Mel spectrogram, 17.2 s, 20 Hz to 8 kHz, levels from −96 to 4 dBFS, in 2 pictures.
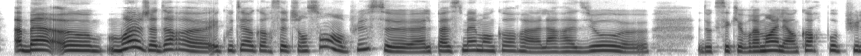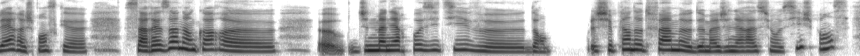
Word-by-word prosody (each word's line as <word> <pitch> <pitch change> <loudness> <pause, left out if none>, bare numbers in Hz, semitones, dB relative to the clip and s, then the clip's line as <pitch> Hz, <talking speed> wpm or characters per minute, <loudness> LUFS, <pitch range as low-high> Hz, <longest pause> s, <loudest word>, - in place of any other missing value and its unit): Ah, 235 - +6
ben, 255 +2 +6 0.2
heu, 225 -3 +3
moi 305 +12 +5
j'adore, 260 -1 +1
heu, 205 -7 +1
écouter 220 +3 -3
encore 215 -3 -2
cette 215 0 -2
chanson 210 - -5
en 255 - +1
plus, 290 +7 -5
heu, 185 -3 +2
elle 180 +2 -2
passe 205 +1 -2
même 230 0 0
encore 215 -1 -3
à 175 -2 -2
la 180 +1 -2
radio, 185 +4 -2 0.2
heu, 175 0 -6 0.5
donc 195 0 -5
c'est 205 +1 -2
que 205 - -4
vraiment 195 +4 +3
elle 225 -3 +3
est - - +1
encore 230 +6 -2
populaire 230 +2 -1
et 205 - -1
je 200 - -11
pense 215 +1 -4
que 185 -4 -4 0.4
ça 220 -3 +2
résonne 250 +8 +3
encore, 265 -1 +1
heu 195 -3 0 0.5
heu, - - -2
d'une 230 +5 +1
manière 230 -1 +3
positive, 250 -1 -4
heu, 180 -1 -2
dans 180 -1 -5 0.5
chez 210 +3 -1
plein 270 +5 +1
d'autres 260 -4 +1
femmes, 250 -2 +3
heu, 205 - 0
de 205 +2 0
ma 200 -1 -1
génération 200 +1 -3
aussi, 195 - -5
je 390 0 -11
pense 315 +5 -3
215 Hz, 190 wpm, -18 LUFS, 195-240 Hz, 0.5 s, Ah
